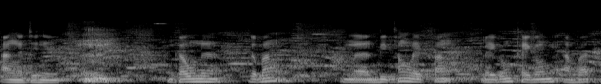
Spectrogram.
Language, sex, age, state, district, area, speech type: Bodo, male, 30-45, Assam, Udalguri, urban, spontaneous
